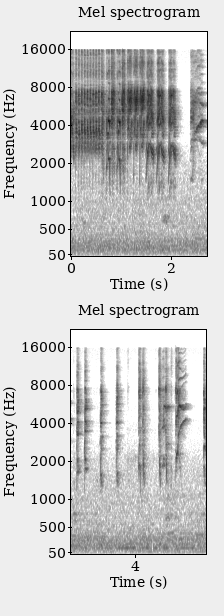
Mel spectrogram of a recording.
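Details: Hooded siskin held in the hand opens with a quick rattling trill and twittering, then slows to spaced, sharp high chirps and brief upslurred notes.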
